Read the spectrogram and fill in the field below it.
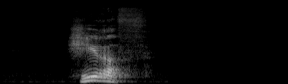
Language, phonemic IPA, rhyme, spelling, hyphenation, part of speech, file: Dutch, /ʒiˈrɑf/, -ɑf, giraf, gi‧raf, noun, Nl-giraf.ogg
- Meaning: a giraffe, mammal of the genus Giraffa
